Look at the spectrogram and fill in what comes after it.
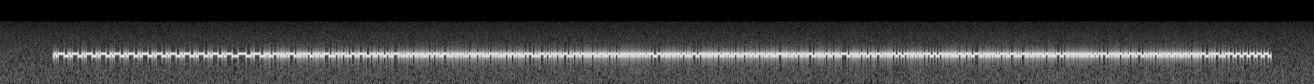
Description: NAVTEX (SITOR-B), 100 baud, 170 Hz shift, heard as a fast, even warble, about 1500 Hz centre. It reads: EACH OF THE SIX TEAMS RECEIVED EITHER A BRONZE OR SILVER PLACING.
